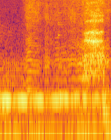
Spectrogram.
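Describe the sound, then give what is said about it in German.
A wasp buzzes in a steady, continuous drone that swells briefly brighter near the end, with no voices, just the insect's hum. “Wenn da nur nicht diese hartnäckige Wespe gewesen wäre.”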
